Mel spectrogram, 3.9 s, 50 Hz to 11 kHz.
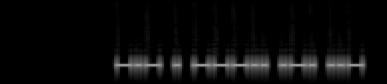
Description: Morse code, heard as a keyed tone, about 25 wpm, 700 Hz. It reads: KE8RU
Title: K1USN SST QSO Practice - 25wpm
